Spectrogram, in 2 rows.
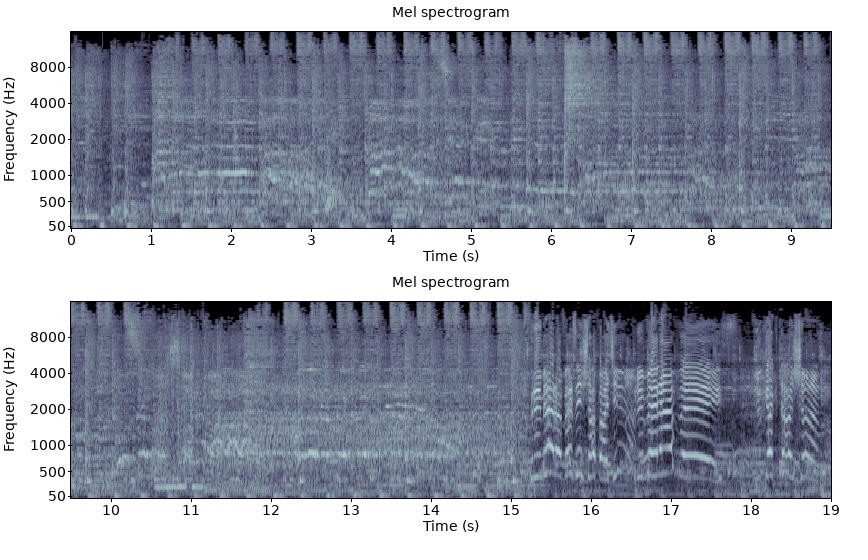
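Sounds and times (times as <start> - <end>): upbeat music with driving beat: 0.0 - 19.0
person singing: 1.0 - 15.2.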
